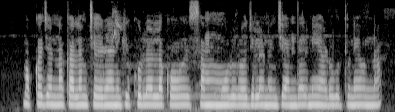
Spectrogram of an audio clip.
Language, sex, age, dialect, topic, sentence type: Telugu, female, 18-24, Central/Coastal, agriculture, statement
